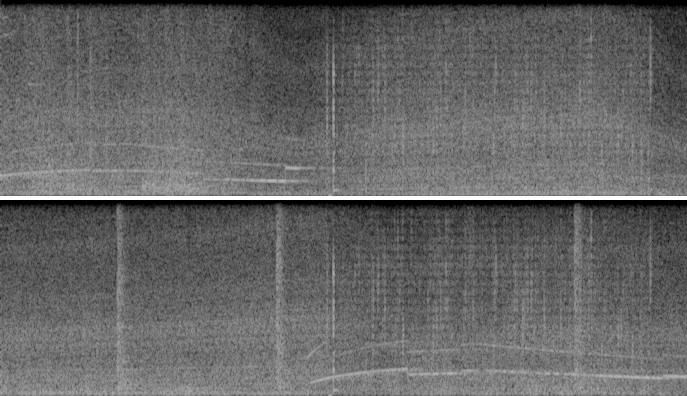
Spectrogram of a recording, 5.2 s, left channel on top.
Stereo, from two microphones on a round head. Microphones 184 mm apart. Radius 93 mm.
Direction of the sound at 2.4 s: Centre (ahead or behind).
